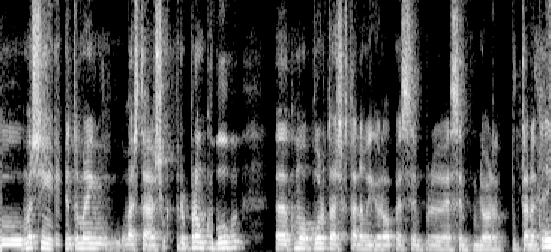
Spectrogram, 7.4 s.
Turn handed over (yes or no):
yes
